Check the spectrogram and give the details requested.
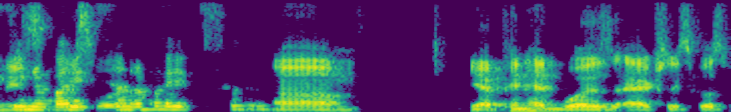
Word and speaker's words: Cenobites: Cenobites. Yeah, because it kind of sounds like Cenobites, like Cinnabon bites. Cenobites. Cenobites. Cenobites. Oh, okay. It's just a video of us saying this word. Cenobites.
